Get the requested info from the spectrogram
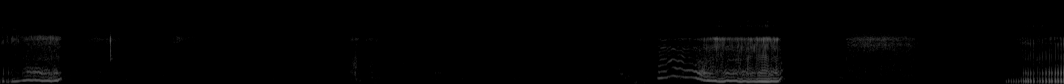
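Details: Bulldog sleeping indoors and snoring: low, wavering rattly breaths at intervals of several seconds, with quiet room noise in between.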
